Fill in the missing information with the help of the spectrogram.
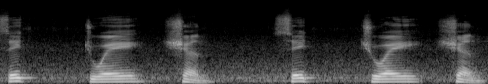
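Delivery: very slow, syllable by syllable; slow drawn-out syllables. Shown as a demonstration. Teacher modelling situation slowly for students. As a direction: stretch every sound of situation for the learner.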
